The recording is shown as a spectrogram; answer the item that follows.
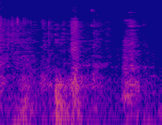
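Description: Near silence, with a few faint, soft rustles of plastic wire strips being handled.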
